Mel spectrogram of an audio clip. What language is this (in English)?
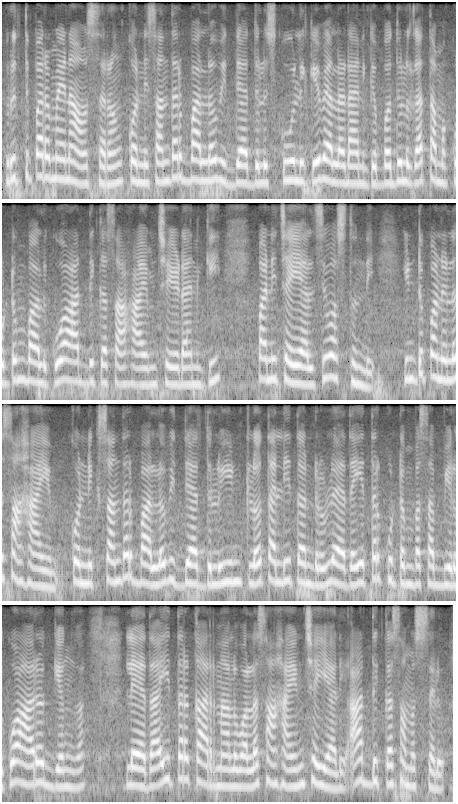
Telugu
